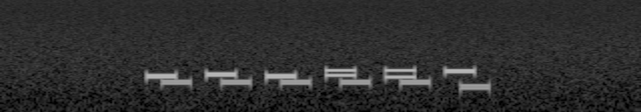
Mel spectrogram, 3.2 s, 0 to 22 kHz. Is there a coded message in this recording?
Yes: multi-frequency trunk signalling (R2, with the far end's replies) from 0.7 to 2.5 s, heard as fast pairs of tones, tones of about 150 ms. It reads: 131870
